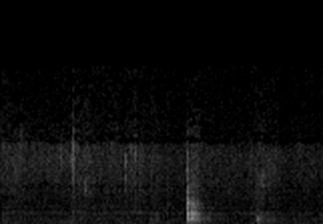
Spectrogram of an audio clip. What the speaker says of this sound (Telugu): ఒక హాఫ్ మినిట్ ఫ్రై చేసుకుందాం.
